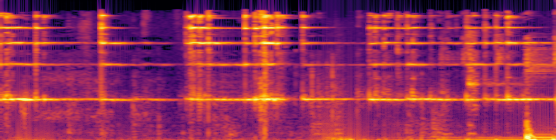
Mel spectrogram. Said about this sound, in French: Une cloche de ma chambre.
